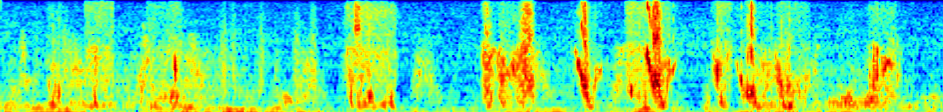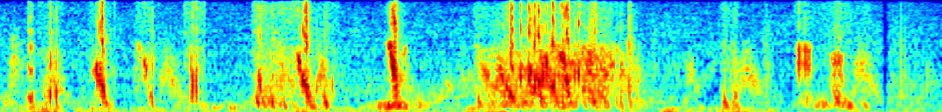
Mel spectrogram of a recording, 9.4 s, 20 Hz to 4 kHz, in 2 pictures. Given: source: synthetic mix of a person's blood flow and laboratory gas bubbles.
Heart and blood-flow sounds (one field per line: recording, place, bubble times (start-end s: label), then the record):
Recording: Doppler ultrasound of blood flow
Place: subclavian vein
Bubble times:
0.22-0.33 s: bubbles
0.42-0.56 s: bubbles
0.72-0.92 s: bubbles
1.71-1.98 s: bubbles
2.39-2.69 s: bubbles
2.84-3.00 s: bubbles
3.11-3.38 s: bubbles
3.54-4.05 s: bubbles
4.33-4.48 s: bubbles
4.83-5.03 s: bubbles
5.15-5.28 s: bubbles
5.38-5.50 s: bubbles
5.62-5.73 s: bubbles
5.96-6.41 s: bubbles
6.63-6.75 s: bubbles
7.07-7.93 s: bubbles
8.30-8.42 s: bubbles
8.67-9.07 s: bubbles
From the record:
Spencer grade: 3 (all of the cardiac periods contain showers or single bubble signals, but not dominating or overriding the cardiac motion signals)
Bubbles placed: anywhere in the cardiac cycle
